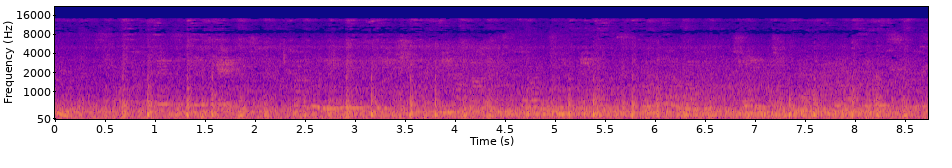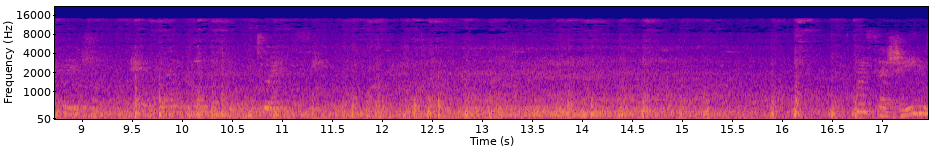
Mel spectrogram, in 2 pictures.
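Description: An Alstom 5000 commuter train on the Santa Cruz stopping service at Madureira station in Rio de Janeiro gives a loud, continuous rumble with rhythmic wheel clatter and occasional squeals, close by throughout.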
